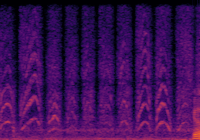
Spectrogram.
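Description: Foam applicator pad rubbing oil-based tire dressing onto a car tire's rubber sidewall in quick back-and-forth strokes, about five a second, each with a rising-and-falling squeak.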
